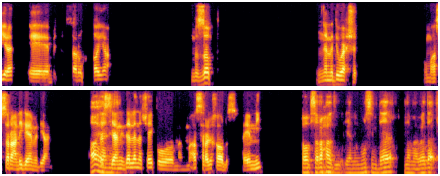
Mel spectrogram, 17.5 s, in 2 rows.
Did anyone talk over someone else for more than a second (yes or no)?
no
